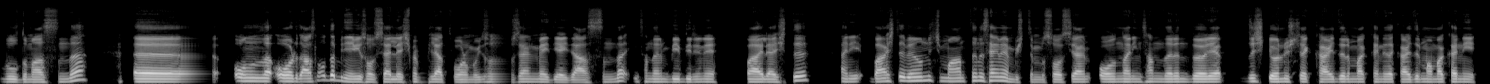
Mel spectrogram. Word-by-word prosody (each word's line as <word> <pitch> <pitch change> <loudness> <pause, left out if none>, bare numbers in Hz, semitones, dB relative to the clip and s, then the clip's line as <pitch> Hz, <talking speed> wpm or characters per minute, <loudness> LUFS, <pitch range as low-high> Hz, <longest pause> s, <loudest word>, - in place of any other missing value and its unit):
buldum 120 -2 -2
aslında. 125 - -1 0.5
Eee, 125 -2 +7 0.4
onunla 155 -2 +3
orada 145 -2 +3
aslında 135 +8 -1
O 205 - -8
da 215 -4 +3
bir 155 - -3
nevi 125 -2 +2
sosyalleşme 120 0 -2
platformuydu, 120 +1 -3
sosyal 130 +3 -3
medyaydı 115 -3 -1
aslında. 115 +9 -3
İnsanların 125 -2 -5
birbirini 125 0 -1 0.3
paylaştığı. 125 - +1 0.3
Hani 135 0 -3
başta 145 +5 +1
ben 165 - +4
onun 175 +2 +1
hiç 165 -4 -11
mantığını 150 +3 -1
sevmemiştim 130 - -2
bu - - -8
sosyal 120 +2 -1
olunan 125 0 +1
insanların 130 0 -1
böyle 130 0 +5 0.3
dış 145 -1 -2
görünüşe 130 0 +1
kaydırmak, 125 0 0
hani, 125 -1 -3
ya 120 - +1
da - - +1
kaydırmamak 125 +1 -1
hani 125 -3 0
125 Hz, 155 wpm, -21 LUFS, 120-135 Hz, 0.5 s, Eee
